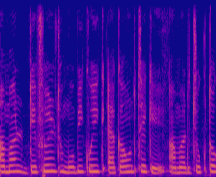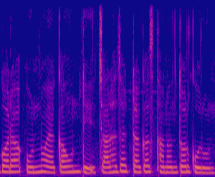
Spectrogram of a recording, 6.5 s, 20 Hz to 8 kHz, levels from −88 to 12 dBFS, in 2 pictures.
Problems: constant background noise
